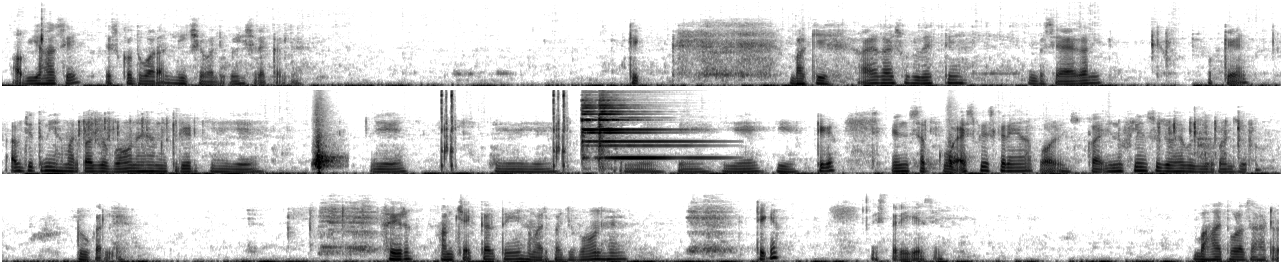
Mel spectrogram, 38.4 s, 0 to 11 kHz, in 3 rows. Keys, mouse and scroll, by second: 2.3 click, 2.6 scroll down 1, 2.9 right click, 6.1 scroll down 1, 6.3 right click, 6.6 scroll up 1, 6.8 right click, 7.1 scroll down 1, 7.3 right click, 8.4 scroll up 1, 8.5 right click, 11.5 z, 11.7 scroll down 1, 11.9 right click, 14.4 b, 15.5 click, 16.4 shift+click, 17.6 shift+click, 18.2 right click, 19.0 shift+click, 19.4 shift+click, 19.9 shift+click, 20.4 shift+click, 22.3 s, 23.5 click, 24.3 KP_0, 24.5 KP_Decimal, 24.7 KP_0, 25.1 KP_Enter, 26.6 right click, 29.0 z, 29.8 click, 30.2 z, 31.8 click.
